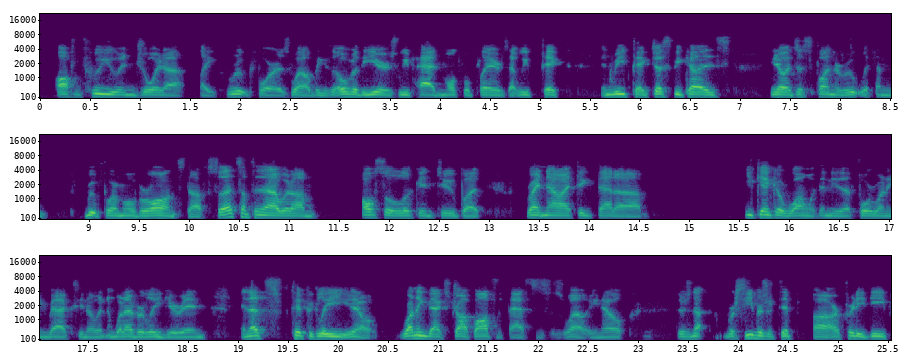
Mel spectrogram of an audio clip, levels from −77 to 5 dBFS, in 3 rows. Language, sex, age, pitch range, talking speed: English, male, 20-39, 100-115 Hz, 235 wpm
